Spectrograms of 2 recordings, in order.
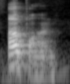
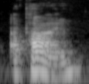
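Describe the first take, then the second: First: The stress is on the first syllable. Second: The stress is on the second syllable. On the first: The speaker calls it wrong. "What if we put the stress on the first part of the word" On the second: The speaker calls it right. "I'm not emphasizing up. I'm emphasizing on"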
